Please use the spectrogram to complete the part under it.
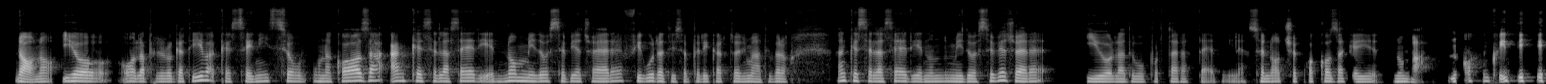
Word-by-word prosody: No, 120 - +8
no, 130 +2 -2
io 150 -2 +3
ho 145 +1 0
la 140 - +4
prerogativa 140 +8 0
che - - -4
se 135 +1 -1
inizio 145 +1 -1
u 140 - -5
una 140 -2 -2
cosa, 175 +4 +4
anche 160 -1 +3
se 155 -1 -4
la 145 0 +2
serie 155 +1 0
non 160 +5 +1
mi 150 -2 +2
dovesse 150 -1 -1
piacere, 140 +2 0
figurati 145 -2 -1
se 135 - -5
per 140 -4 -4
i - - -1
cartoni 135 0 -2
animati 130 -1 -2
però, 135 0 0 0.5
anche 170 +1 +1
se 160 -2 -1
la 140 - +3
serie 140 -1 0
non 135 0 -1
mi 140 -1 0
dovesse 135 +3 -1
piacere, 145 -5 +1 0.3
io 135 -1 +3
la 130 0 +1
devo 130 -1 -4
portare 130 0 -4
a - - -7
termine, 135 +2 -8
sennò 140 +2 -1
c'è 135 - -3
qualcosa 140 +1 -1
che 135 - -5
i 130 0 -2
non 135 0 -1
va, 120 +1 -3
no, 155 +2 -4
quindi 165 +2 +3
140 Hz, 195 wpm, -25 LUFS, 135-155 Hz, 0.5 s, No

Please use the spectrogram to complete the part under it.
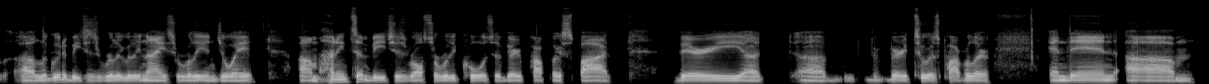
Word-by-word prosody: uh, 90 -1 0
Laguna 95 +5 +2
Beach 105 -2 0
is 90 -2 -4
really, 95 +3 +1
really 100 0 +2
nice, 90 -2 0
really 95 +2 +2
enjoy 90 -1 +1
it, - - -13 0.4
um, 90 -1 0
Huntington 105 +1 0
Beach 105 0 +1
is 90 -3 0
also 95 +1 0
really 100 +1 +1
cool, 100 -1 +1
it's 90 - -9
a - - -1
very 95 +2 0
popular 95 -1 -3
spot, 90 0 0 0.6
very, 100 -1 +2
uh 90 -2 +1 0.4
uh, 90 -2 -1 0.4
v 100 0 -8
very 100 -2 +1
tourist 105 -4 0
popular, 100 -1 +1 0.6
and 95 -2 +1
then, 100 -1 +2
um, 90 -2 +1
95 Hz, 160 wpm, -23 LUFS, 90-100 Hz, 0.6 s, Laguna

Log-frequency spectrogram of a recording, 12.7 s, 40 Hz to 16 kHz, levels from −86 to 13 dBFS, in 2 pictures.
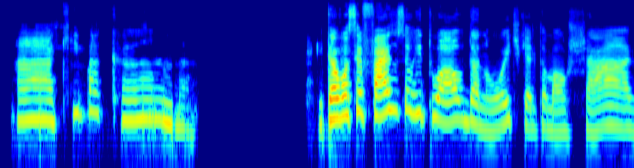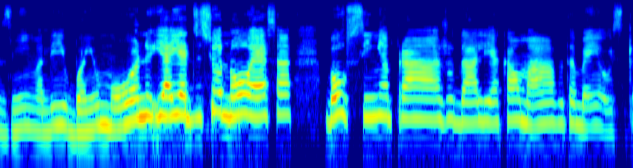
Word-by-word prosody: Ah, 230 0 -2
que 290 0 -10
bacana. 230 - -7 1.2
Então 235 +4 +8
você 270 +4 +4
faz 280 +3 +7
o 315 - -8
seu 320 +1 -6
ritual 235 -5 0
da 215 -2 -4
noite, 175 +7 -9
que - - -10
é 170 - -7
tomar 155 -3 -10
o - - -15
chazinho 170 0 -8
ali, 175 +5 -9
o - - -12
banho 160 +3 -5
morno 195 +7 +2
e 255 +1 +1
aí 260 +2 +7
adicionou 265 +2 +2
essa 270 +2 +2 0.3
bolsinha 255 +1 0
pra 235 0 -1
ajudar 215 -2 -7
ali 215 +1 -7
acalmar 210 -2 -6
e - - -12
também 185 -3 -11
o 160 - -15
esque 155 -1 -20
225 Hz, 155 wpm, -25 LUFS, 185-255 Hz, 1.2 s, Então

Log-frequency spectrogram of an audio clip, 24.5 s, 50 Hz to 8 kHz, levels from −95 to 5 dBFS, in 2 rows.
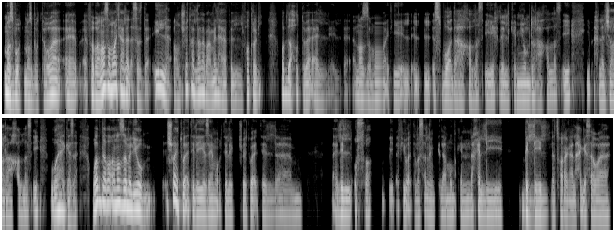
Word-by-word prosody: مضبوط، 115 -5 +7
مضبوط، 95 -3 -4
هو 110 +5 +4 0.3
آآ 105 -3 -2 0.2
فبانظّم 135 +9 +7
وقتي 165 -3 +6
على 130 -2 +5
الأساس 110 -3 -3
ده، - - -12
إيه 165 - +5
الأنشطة 145 - +2
اللي 130 -4 +2
أنا 135 - +4
باعملها 110 -2 -1
في - - -17
الفترة 100 +6 -4
دي، 145 +7 -9 0.4
وأبدأ 125 -1 +2
أحُطّ 120 -4 -7
بقى 105 -1 -2
ال 95 0 -13
ال - - -22 0.3
أنظّم 105 -3 -5
وقتي، 105 -1 -6
ال - - -9
ال - - -6
الأسبوع 100 -1 +2
ده 95 +2 -5
هاخلّص 95 +1 -7
إيه، 100 +1 -3
خلال 105 -3 -6
الكام 100 +1 -6
يوم 100 0 0
دول 105 +1 -6
هاخلّص 95 -2 -10
إيه، 110 +1 -1 0.3
يبقى - - -9
خلال 95 -1 -5
شهر 100 -1 -1
هاخلّص 100 +1 -7
إيه، 115 +2 -2 0.2
وهكذا 115 -6 +2 0.3
وأبدأ 170 +4 +7
بقى 165 0 +4
أنظّم 155 -2 +9
اليوم، 135 - +5 0.3
شوية 165 +2 +5
وقت 125 - +1
ليا 105 0 0
زي 105 +1 -2
ما 100 -1 -4
قُلت - - -10
لِك، 100 -2 -5
شوية - - -6
وقت - - -5
لل 95 0 -9
آمم 100 0 -11 0.7
للأُسرة، 105 0 -2 0.4
بيبقى - - -12
في - - -5
وقت - - -6
مثلًا 105 -4 -5
كده 105 -2 -7
ممكن 100 0 -6
نخلّيه 100 0 -3 0.4
بالليل، 100 0 -1
نتفرّج 95 0 -4
على 90 0 -4
حاجة - - -2
سوا، 95 0 -4
105 Hz, 170 wpm, -24 LUFS, 100-120 Hz, 0.7 s, أنظّم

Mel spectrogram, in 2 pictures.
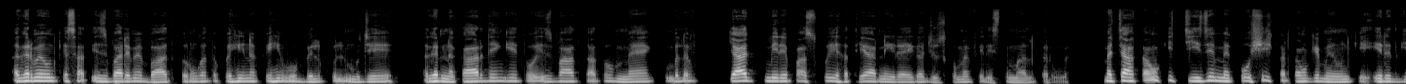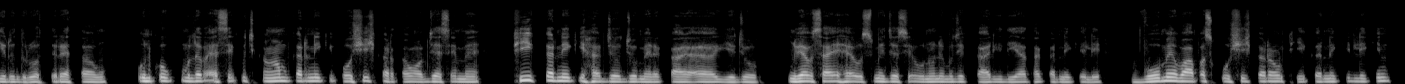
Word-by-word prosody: अगर 160 +2 +7
मैं 165 0 +8
उनके 155 -1 -2
साथ - - 0 0.2
इस 135 - +3
बारे 135 +1 +5
में 145 -2 0
बात 115 +1 +1
करूँगा, 135 +1 -3
तो 145 - -10
कहीं 135 +2 +3
न 140 0 +2
कहीं 145 +1 +2
वो - - +2
बिल्कुल 125 - -2
मुझे 130 +2 0 0.5
अगर 145 +3 +6
नकार 135 +2 +3
देंगे, 155 0 0
तो 85 - -3
इस 130 - -1
बात 140 0 0
का - - -2
तो 155 -1 -6 0.2
मैं 130 +2 -1 0.2
मतलब 145 +2 -2 0.3
क्या 155 +1 +8 0.3
मेरे 150 -1 +4
पास 135 - -3
कोई 155 -2 -1
हथियार 135 +1 -1
नहीं 125 -2 -1
रहेगा, 115 +1 -2
जिसको 100 +2 -11
मैं 120 - -4
फिर - - -8
इस्तेमाल 95 +2 -6
करूँगा। - - -14 0.4
मैं 155 - +6
चाहता 160 - +4
हूँ 100 - +4
कि 185 - -2
चीज़ें 155 +3 +3
मैं 150 -2 +4
कोशिश 160 +4 -1
करता 140 - -4
हूँ 140 - +1
कि 145 - -2
मैं 130 - +2
उनके 125 +3 -3 0.2
इर्द-गिर्द 125 -3 0
रोत 115 -4 -2
रहता 120 +1 -1
हूँ। 115 +1 -1 0.4
उनको 150 +2 +4 0.2
मतलब 150 0 +2
ऐसे 140 +4 -1
कुछ 160 -3 -8
काम 155 +2 +2
करने 155 0 +2
की 165 - -12
कोशिश 140 +1 -2
करता 125 -2 -3
हूँ। 125 0 0
अब 120 - -2
जैसे, 130 0 -1
मैं 125 -1 0 0.4
ठीक 190 -1 +4
करने 165 -2 +6
की 155 -1 -6
हर 130 - +3
जो 130 - +4
जो 130 - +3
मेरा 120 0 0 0.2
अ 120 +1 +1
अ, - - +1
ये 110 -2 -1
जो 110 -2 0 0.3
व्यवसाय 140 +1 +4
है, 130 +1 +1
उसमें 130 +3 0
जैसे 130 0 -2
उन्होंने 125 +1 +1
मुझे 125 +1 -2
कार्य 120 -1 -3
दिया 120 +1 -1
था 120 +1 -6
करने 115 -3 -5
के 115 - -8
लिए, 115 +1 -3 0.3
वो 125 +7 +4
मैं 170 - +8
वापस 140 0 +1
कोशिश 135 0 -3
कर 140 - 0
रहा 145 - +1
हूँ 140 - 0
ठीक 125 +2 -9
करने 130 +1 -1
की, 150 +1 -14
लेकिन 155 +4 -3
135 Hz, 215 wpm, -23 LUFS, 120-150 Hz, 0.5 s, मैं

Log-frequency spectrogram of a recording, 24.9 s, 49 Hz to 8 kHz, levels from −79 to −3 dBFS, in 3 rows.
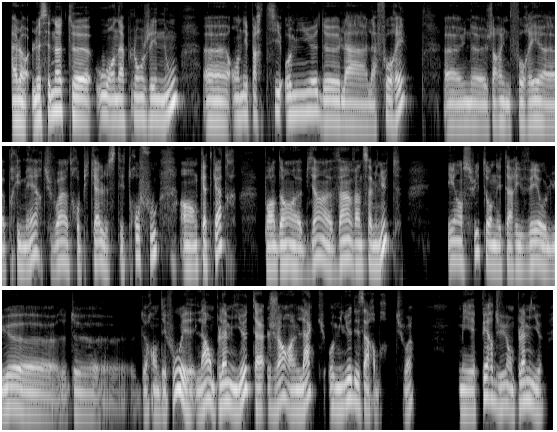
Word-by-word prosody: Alors, 115 -2 +4
le 115 +4 +5
cénote, 150 +5 +3
heu, 120 -2 +7
où 135 -2 +1
on 120 - +3
a 115 -1 +4
plongé 120 0 -1
nous. 140 - +3 0.4
Heu, 110 -1 +3
on 125 0 0
est 130 - 0
partis 145 +3 -3
au 130 - +2
milieu 145 +2 +1
de 115 -4 +2
la 100 -2 0
la 95 0 -4
forêt, 135 - 0 0.6
heu, 100 0 -1
une, 105 0 -1
heu, 95 -1 -1
genre 100 +3 -3
une 100 -2 -1
forêt, 105 +2 -1
heu, 95 -2 -1
primaire, 110 - -3
tu 100 - -12
vois? 120 +3 +1
Tropicale, 115 +1 -3
c'était 100 +1 -7
trop 140 +7 -3
fou 150 +5 -3 0.3
en 105 0 +2
4x4, 110 - 0 0.4
pendant, 110 +2 +2
heu, 100 - +1
bien 115 +5 -1
20-25 115 +1 +1
minutes 110 +1 0 0.7
et 125 +3 -2
ensuite 125 +7 -4
on 110 -2 +2
est 105 +1 -5
arrivés 110 +3 -1
au 110 -3 +2
lieu, 100 +4 0
heu, 95 -7 0
de 90 -9 -9
de - - -8
rendez-vous 105 - 0
et 100 - +2
là, 100 +10 +2
en 150 - +2
plein 125 +4 +3
milieu, 135 - +3
tu - - -9
as 115 +1 +3
genre 115 0 +1
un 105 - 0
lac 170 - 0
au 120 - -2
milieu 120 +7 +2
des 135 -6 -2
arbres, 95 0 -4
tu - - -16
vois? - - -7 0.6
Mais 105 -1 -1
perdu 130 +1 -1
en 115 -3 -2
plein 135 +7 0
milieu 120 -8 -2
115 Hz, 175 wpm, -22 LUFS, 105-125 Hz, 0.7 s, heu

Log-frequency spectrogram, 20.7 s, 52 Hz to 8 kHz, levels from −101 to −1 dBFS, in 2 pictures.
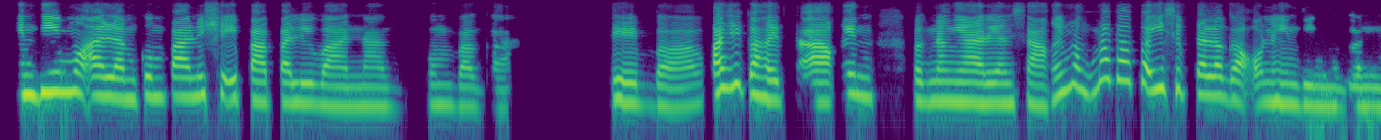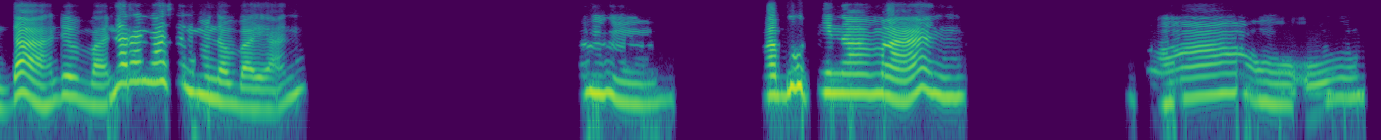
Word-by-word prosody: hindi 290 +2 +5
mo 295 0 +2
alam 245 -2 +2
kung 245 0 -4
pa'no 245 0 +2
siya 235 -3 -2
ipapaliwanag 190 -5 -2 0.2
kumbaga, 175 -4 -10 0.8
'di 210 -3 +2
ba? 180 0 -5
Kasi 345 +7 +5
kahit 240 -6 +1
sa 210 0 +3
akin, 260 +2 -3 0.3
'pag 220 - -2
nangyari 210 -2 0
'yan 200 0 -5
sa'kin, 200 +6 -3
mag 350 +2 -1
mapapaisip 340 - 0
talaga 255 -5 +1
ako 180 +3 -5
ng 210 - -4 0.2
hindi 185 -1 -5
maganda, 175 +2 0
'di 255 +2 0
ba? 190 -2 -2
Naranasan 415 -3 +3
mo 270 -3 0
na 210 -2 +1
ba 175 -2 0
'yan? 195 - -6 2.1
Mhm, 220 -7 -1 0.7
mabuti 290 +4 +5
naman. 275 -1 +3 1.5
Ah, 250 +7 -2
oo. 215 +2 -7
230 Hz, 105 wpm, -23 LUFS, 195-275 Hz, 2.1 s, hindi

